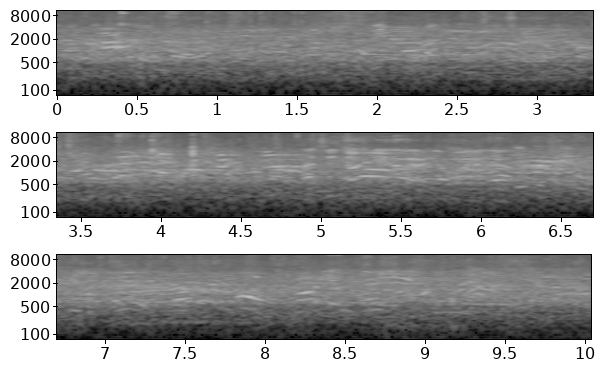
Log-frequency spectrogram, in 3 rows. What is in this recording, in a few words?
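crowd; Mafie 1 cz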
